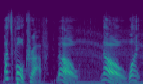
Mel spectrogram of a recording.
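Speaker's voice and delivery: loud, fed-up refusals; angry protest. Real, not acted. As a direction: reject it with loud noes. Frustrated at game.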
